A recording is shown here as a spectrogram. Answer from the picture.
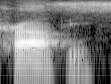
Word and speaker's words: crappie: And but everywhere else, and it's spelled crappy, but we pronounce it crappie.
